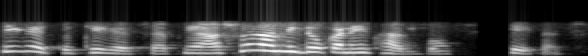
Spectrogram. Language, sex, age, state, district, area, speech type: Bengali, female, 45-60, West Bengal, Malda, rural, conversation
